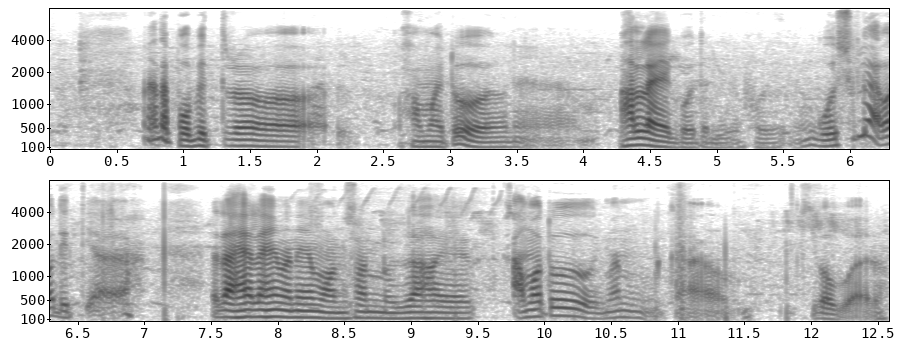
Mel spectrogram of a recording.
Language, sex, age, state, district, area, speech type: Assamese, male, 45-60, Assam, Kamrup Metropolitan, urban, spontaneous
